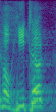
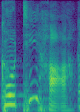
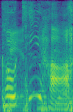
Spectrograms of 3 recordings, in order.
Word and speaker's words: Cotija: It's pronounced Cotija. – Cotija.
